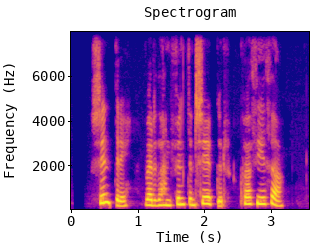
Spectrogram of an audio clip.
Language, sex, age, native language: Icelandic, female, 12, Icelandic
